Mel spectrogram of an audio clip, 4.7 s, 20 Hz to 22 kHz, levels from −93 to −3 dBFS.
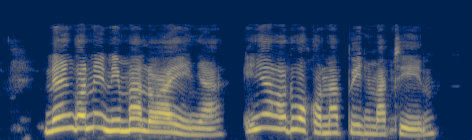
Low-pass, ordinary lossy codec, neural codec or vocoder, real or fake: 10.8 kHz; AAC, 48 kbps; codec, 44.1 kHz, 7.8 kbps, Pupu-Codec; fake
